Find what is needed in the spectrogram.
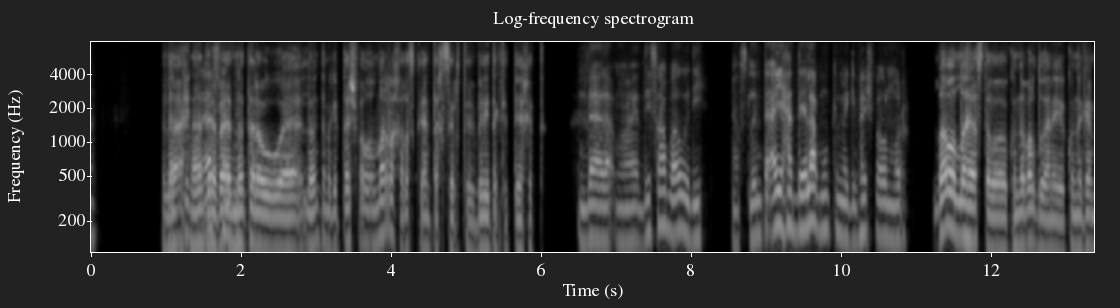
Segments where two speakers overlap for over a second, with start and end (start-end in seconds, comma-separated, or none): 0.9-2.2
